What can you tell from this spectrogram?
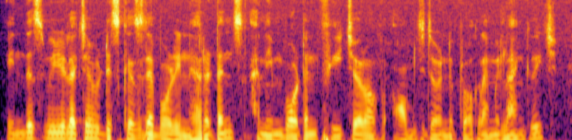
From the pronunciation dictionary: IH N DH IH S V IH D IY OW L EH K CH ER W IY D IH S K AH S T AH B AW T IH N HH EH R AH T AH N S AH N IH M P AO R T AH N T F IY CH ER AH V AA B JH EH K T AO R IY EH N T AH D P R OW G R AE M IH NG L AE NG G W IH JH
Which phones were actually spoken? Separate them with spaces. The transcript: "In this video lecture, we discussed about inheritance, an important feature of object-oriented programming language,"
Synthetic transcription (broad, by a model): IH N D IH S V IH D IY OW L EH K CH ER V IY D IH S K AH S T AH B AW T IH N HH EH R AH T AH N S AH N IH M P AO R T AH N T F IY CH ER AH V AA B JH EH T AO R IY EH N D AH P R OW G R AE M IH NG L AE NG G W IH JH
